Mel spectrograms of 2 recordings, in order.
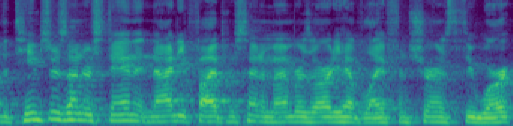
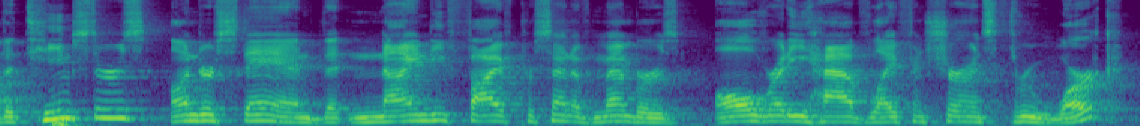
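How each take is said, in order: First: It is delivered in a flat, plain reading voice. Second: It is delivered with lively, emphatic energy. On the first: The speaker calls it wrong. "just reading it like" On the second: The speaker calls it right. "the way that I actually present"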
